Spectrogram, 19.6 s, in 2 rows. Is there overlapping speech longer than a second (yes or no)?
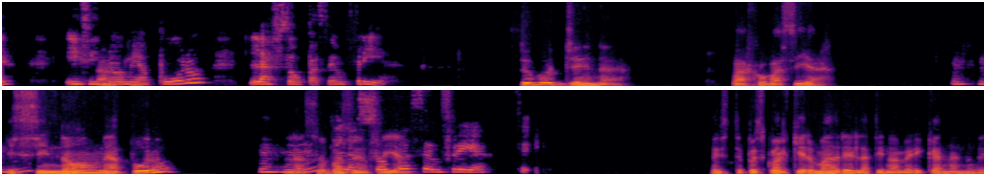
yes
